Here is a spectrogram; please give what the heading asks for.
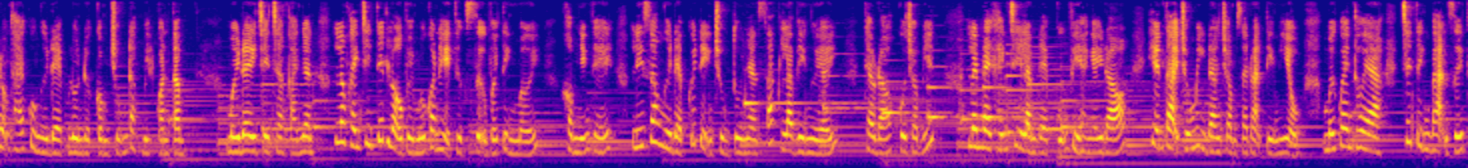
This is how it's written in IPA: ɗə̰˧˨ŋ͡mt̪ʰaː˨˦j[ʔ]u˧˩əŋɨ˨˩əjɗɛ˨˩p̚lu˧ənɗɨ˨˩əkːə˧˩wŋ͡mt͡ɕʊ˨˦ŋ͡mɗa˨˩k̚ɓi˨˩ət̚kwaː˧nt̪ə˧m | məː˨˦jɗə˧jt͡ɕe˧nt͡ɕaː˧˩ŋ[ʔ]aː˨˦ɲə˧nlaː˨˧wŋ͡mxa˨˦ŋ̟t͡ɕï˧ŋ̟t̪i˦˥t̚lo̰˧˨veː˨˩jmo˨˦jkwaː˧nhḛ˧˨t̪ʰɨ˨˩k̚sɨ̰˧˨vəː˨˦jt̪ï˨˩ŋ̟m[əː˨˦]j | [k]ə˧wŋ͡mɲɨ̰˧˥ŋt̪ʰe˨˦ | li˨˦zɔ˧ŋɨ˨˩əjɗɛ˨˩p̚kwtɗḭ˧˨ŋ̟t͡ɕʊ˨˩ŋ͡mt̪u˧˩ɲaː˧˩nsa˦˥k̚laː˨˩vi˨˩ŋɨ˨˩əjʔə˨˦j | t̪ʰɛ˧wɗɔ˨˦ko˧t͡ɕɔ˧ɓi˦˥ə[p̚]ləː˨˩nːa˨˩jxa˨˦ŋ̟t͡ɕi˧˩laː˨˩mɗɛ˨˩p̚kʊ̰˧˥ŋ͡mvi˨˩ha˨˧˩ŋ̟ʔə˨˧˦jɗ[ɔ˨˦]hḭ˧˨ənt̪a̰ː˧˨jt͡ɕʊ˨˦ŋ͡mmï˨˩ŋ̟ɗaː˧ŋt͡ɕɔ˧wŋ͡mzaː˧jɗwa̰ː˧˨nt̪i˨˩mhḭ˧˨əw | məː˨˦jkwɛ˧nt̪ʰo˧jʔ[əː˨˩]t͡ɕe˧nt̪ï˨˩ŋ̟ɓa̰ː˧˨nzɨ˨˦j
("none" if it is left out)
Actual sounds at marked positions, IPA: k, k, əː˨˦, x, t̚, ɔ˨˦, aː˨˩

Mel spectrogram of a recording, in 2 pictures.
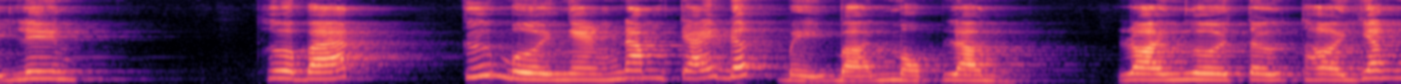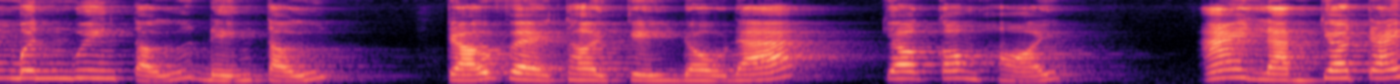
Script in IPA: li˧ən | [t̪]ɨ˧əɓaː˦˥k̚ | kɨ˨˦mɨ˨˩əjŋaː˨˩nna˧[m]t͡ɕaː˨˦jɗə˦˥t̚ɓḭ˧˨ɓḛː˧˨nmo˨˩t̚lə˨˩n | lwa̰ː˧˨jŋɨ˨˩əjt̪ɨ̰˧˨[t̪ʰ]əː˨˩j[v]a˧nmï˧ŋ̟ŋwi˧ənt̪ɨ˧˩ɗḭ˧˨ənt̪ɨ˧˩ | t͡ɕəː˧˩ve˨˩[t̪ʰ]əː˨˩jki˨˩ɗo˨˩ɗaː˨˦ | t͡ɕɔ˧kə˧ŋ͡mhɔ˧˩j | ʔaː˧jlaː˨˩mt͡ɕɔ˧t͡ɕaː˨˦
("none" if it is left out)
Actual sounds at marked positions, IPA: t̪ʰ, m, t̪ʰ, z, t̪ʰ

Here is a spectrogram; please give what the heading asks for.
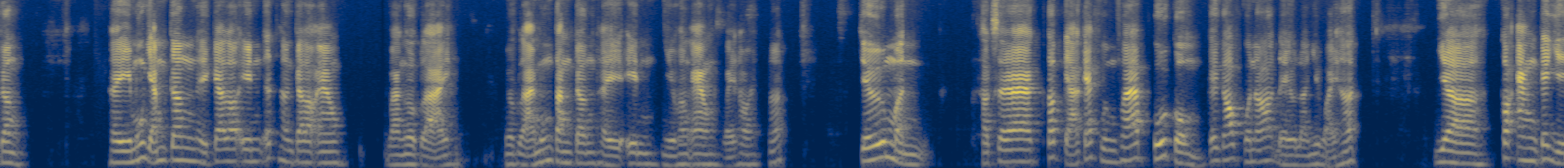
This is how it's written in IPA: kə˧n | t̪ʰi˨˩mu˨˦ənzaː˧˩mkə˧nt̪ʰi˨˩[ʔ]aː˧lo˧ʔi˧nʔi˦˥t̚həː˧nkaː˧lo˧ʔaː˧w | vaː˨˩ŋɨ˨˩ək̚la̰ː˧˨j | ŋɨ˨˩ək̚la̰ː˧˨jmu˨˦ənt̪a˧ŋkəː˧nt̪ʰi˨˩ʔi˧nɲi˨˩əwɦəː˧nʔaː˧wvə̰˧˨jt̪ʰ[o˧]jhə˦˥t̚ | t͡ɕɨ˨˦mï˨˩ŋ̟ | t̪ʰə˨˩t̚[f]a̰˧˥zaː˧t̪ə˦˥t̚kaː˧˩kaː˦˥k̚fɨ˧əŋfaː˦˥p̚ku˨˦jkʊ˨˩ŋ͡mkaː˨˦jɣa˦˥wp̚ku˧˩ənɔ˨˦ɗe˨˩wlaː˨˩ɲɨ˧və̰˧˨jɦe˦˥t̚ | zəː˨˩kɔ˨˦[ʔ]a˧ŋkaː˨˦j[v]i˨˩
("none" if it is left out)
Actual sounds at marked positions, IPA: k, o˧, s, ʔ, z

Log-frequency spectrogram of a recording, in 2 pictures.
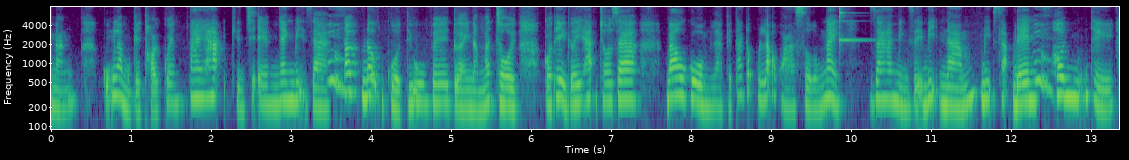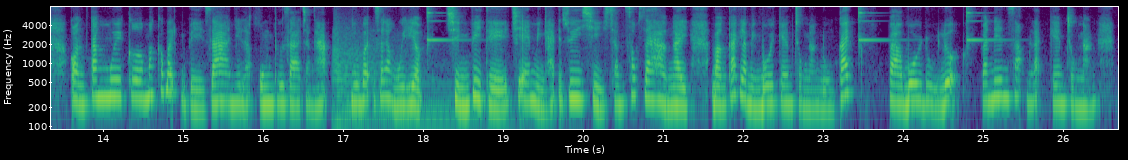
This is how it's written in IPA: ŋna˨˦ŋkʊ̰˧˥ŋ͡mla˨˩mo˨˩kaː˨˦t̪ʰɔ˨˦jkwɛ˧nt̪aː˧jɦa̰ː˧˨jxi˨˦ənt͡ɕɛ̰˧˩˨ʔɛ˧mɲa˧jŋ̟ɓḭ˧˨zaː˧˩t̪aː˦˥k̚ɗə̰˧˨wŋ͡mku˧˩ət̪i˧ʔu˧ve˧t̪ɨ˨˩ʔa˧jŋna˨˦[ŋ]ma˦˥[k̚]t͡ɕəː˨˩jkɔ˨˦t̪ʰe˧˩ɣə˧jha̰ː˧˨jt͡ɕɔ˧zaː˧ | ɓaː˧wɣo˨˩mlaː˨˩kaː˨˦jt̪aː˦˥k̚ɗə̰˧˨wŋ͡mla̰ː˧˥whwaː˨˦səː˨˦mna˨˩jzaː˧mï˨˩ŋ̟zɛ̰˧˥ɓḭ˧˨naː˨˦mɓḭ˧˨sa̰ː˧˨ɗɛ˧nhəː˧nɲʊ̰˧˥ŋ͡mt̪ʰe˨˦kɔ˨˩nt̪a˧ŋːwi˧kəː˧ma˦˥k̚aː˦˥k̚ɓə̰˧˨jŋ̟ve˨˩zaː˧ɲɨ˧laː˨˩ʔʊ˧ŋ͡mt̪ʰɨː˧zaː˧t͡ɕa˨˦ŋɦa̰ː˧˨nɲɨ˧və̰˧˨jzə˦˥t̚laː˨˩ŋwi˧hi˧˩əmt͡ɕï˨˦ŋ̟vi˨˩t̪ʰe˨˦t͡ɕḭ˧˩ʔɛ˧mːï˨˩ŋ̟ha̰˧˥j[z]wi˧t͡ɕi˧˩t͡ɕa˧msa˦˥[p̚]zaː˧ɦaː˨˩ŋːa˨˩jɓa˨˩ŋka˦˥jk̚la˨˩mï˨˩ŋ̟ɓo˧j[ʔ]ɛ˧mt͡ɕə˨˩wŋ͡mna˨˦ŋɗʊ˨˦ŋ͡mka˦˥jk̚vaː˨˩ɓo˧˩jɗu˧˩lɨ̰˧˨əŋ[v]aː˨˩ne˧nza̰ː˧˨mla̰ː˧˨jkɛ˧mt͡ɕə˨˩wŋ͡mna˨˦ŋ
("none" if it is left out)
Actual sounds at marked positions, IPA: ŋ, t̚, z, k͡p̚, k, v

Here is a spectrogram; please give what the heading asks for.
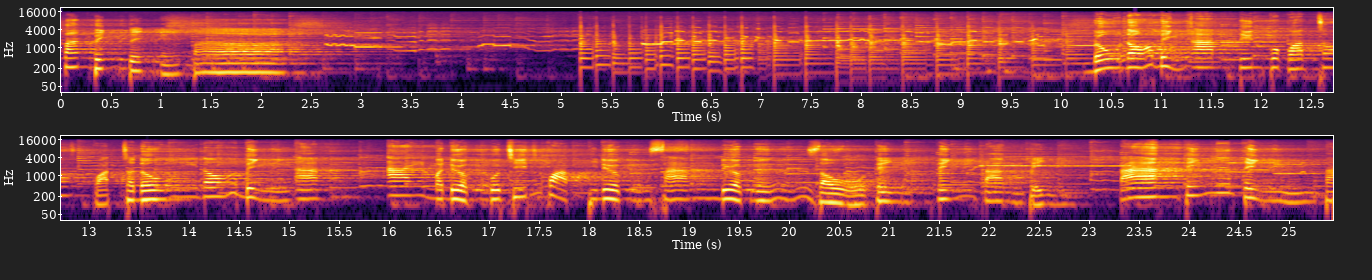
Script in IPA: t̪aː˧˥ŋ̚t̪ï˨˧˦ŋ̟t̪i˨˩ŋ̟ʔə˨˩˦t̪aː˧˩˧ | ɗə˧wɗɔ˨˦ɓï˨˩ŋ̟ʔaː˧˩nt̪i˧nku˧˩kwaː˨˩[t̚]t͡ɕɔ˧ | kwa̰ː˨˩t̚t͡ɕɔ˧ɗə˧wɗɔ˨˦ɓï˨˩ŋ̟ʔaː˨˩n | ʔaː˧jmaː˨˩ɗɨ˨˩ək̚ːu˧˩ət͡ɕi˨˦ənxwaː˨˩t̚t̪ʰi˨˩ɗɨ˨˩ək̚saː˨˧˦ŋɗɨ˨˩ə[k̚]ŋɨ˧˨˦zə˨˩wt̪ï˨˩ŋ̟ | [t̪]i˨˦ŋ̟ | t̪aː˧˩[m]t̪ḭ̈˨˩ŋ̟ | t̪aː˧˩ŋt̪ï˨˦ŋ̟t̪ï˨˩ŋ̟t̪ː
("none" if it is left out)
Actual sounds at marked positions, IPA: t̚, k̚, t̪, ŋ

